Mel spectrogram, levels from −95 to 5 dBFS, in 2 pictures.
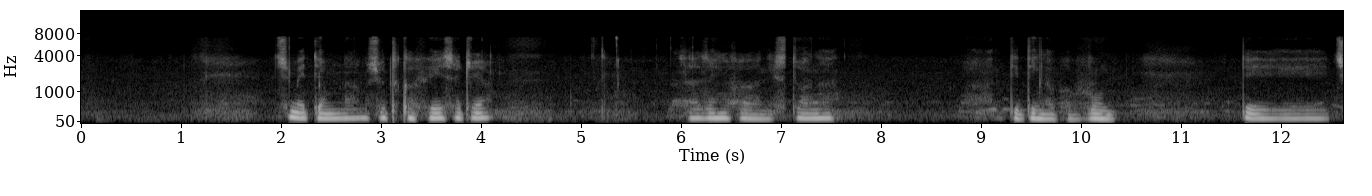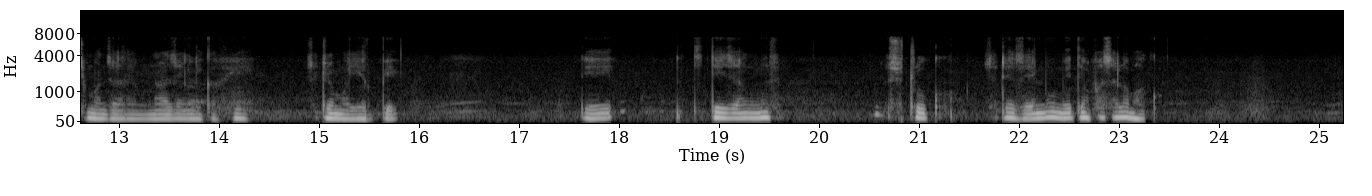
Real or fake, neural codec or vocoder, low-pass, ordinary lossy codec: fake; codec, 16 kHz, 6 kbps, DAC; 7.2 kHz; none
